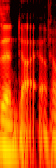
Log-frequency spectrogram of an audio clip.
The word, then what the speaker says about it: Zendaya: But I think Zendaya, is that how you pronounce her name? – I believe it is Zendaya.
